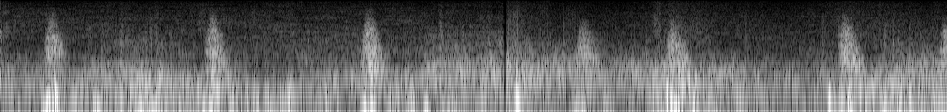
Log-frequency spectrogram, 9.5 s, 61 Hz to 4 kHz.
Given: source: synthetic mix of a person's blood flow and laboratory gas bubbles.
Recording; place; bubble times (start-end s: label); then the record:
Doppler ultrasound of blood flow; subclavian vein
0.00-0.10 s: bubbles
From the record:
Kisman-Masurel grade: 211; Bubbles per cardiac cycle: several, 3 to 8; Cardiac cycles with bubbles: 1 to 10%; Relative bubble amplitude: barely perceptible (0.100 to 0.250); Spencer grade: 1 (occasional bubble signal discernible with the cardiac motion signal, with majority of cardiac periods free of bubbles); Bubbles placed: anywhere in the cardiac cycle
